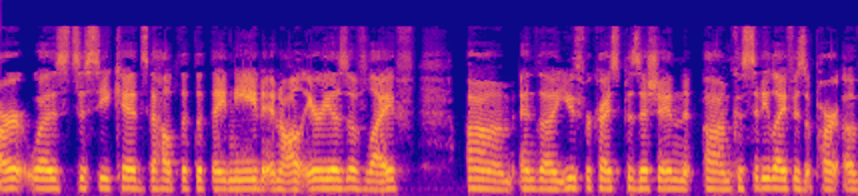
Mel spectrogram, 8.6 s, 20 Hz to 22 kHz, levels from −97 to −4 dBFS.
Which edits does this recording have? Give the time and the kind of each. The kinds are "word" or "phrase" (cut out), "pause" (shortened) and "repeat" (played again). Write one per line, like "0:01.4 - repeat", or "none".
0:01.5 - word
0:01.9 - repeat
0:05.4 - word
